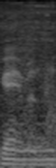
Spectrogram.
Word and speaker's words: Gaiman: Yeah, I think his name is pronounced Gaiman, but I don't know a whole lot of his works.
